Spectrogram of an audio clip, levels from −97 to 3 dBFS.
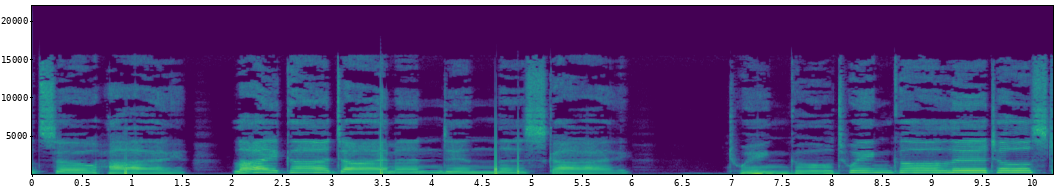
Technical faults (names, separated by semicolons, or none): loud pop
